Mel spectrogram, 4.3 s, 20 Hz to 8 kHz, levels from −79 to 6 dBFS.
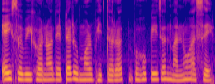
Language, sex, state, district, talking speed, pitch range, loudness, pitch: Assamese, female, Assam, Kamrup Metropolitan, 125 wpm, 190-205 Hz, -18 LUFS, 195 Hz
